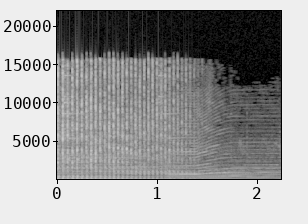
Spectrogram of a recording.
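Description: Royal Enfield Bullet motorcycle's single-cylinder engine running at low revs with an even, rapid pulse as it rides off, fading out over the first second and a half while soft music with sustained tones comes in.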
